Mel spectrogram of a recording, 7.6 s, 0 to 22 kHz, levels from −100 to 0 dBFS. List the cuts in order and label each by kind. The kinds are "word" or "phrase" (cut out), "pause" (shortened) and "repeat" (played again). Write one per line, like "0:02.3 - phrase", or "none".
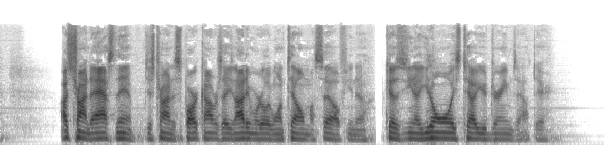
0:04.7 - pause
